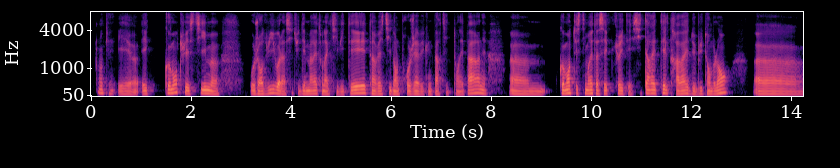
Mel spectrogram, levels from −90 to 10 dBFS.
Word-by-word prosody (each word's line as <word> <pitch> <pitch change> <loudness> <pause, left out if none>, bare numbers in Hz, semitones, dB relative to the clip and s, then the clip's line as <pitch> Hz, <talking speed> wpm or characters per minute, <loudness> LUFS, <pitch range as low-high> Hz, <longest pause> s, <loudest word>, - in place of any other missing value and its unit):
OK. 125 -3 -4
Et, 95 0 -2
heu, 95 - -2
et 105 0 -3 0.2
comment 130 +3 +4
tu 145 -7 -1
estimes, 105 +2 +2
heu, 95 -1 +1 0.6
aujourd'hui, 100 +4 +1
voilà, 105 -7 +4
si 90 - -6
tu - - -8
démarrais 100 +2 +1
ton 100 -2 -3
activité, 95 +7 +1
tu - - -3
investis 95 +1 -1
dans 95 - +2
le 95 - -2
projet 95 +1 -1
avec 90 -1 -2
une 90 -3 -4
partie - - -4
de - - -23
ton 90 - -6
épargne, 115 +6 +2 0.5
hem, 95 - -1 0.3
comment 115 +3 +6
tu 125 -2 -5
estimerais 115 +1 +2
ta 110 -3 +1
sécurité? 105 -3 -1
Si 110 - -2
tu - - +2
arrêtais 115 +3 +3
le 115 - -4
travail 105 +3 +2
de 95 -1 -4
but 95 +4 -7
en 100 - +3
blanc, 130 +8 +2 0.5
heu, 95 -2 0
100 Hz, 175 wpm, -24 LUFS, 95-115 Hz, 0.6 s, comment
